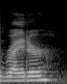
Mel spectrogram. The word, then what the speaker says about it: rider: most important thing is you want to use a flap sound uh and they should sound pretty much the same this one is a little bit longer here this one's a little bit shorter here okay then when we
